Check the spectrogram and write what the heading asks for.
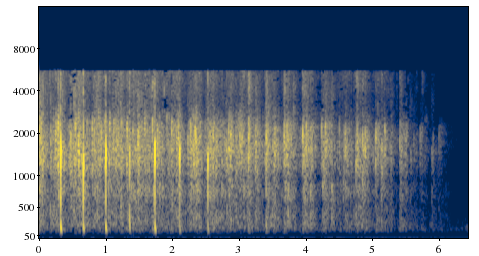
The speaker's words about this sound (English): But before I get started, can anyone who has served or is currently serving in our military please stand up? And if we can give them a round of applause.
